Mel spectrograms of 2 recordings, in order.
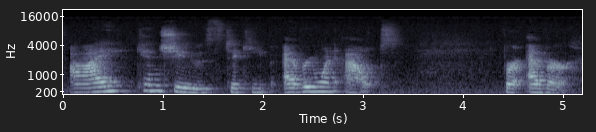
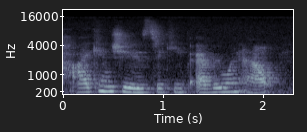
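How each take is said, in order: First: Slow and firm, stressing "forever"; slow, deliberate repeat. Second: Said in the usual way. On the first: Shown as a demonstration. Repeating the statement for the tapping listener, slower and firmer. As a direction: say "I can choose to keep everyone out" slowly, every word weighed. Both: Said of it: "I'm gonna repeat that".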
